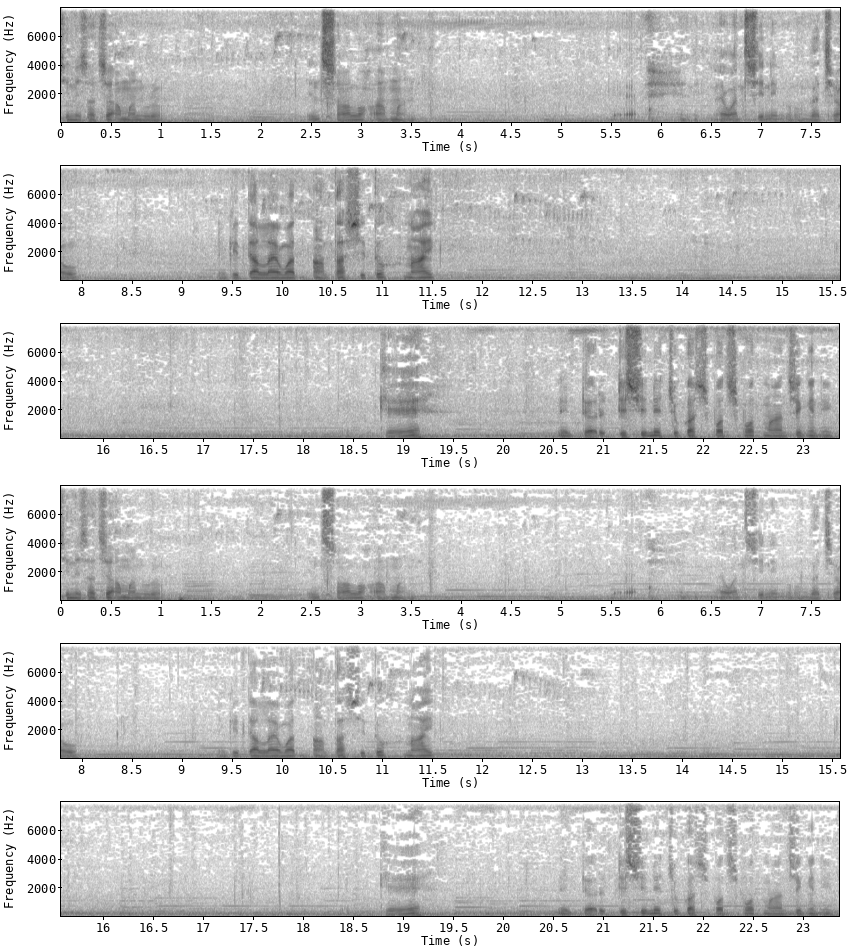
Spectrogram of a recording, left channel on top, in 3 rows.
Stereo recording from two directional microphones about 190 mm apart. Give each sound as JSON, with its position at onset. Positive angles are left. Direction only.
{"t": 0.0, "sound": "a man's voice", "side_deg": -35}
{"t": 0.6, "sound": "speech", "side_deg": -10}
{"t": 2.5, "sound": "speech", "side_deg": -5}
{"t": 6.7, "sound": "speech", "side_deg": -5}
{"t": 9.5, "sound": "speech", "side_deg": -5}
{"t": 18.8, "sound": "speech", "side_deg": -5}
{"t": 20.5, "sound": "speech", "side_deg": -5}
